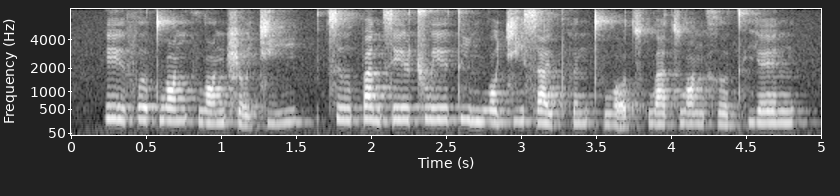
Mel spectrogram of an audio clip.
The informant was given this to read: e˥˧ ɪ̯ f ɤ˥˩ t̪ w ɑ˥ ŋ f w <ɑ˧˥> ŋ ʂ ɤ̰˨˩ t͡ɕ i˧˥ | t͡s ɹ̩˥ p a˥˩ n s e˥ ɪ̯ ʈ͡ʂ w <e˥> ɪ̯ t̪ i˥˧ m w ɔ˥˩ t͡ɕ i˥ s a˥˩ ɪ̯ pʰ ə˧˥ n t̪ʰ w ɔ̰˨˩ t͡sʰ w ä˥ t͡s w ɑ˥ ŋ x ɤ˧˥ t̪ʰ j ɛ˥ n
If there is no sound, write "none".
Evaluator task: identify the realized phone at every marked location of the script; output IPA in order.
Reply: ɑ˧˥, e˥

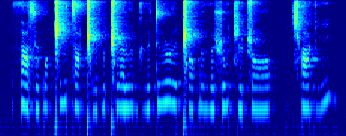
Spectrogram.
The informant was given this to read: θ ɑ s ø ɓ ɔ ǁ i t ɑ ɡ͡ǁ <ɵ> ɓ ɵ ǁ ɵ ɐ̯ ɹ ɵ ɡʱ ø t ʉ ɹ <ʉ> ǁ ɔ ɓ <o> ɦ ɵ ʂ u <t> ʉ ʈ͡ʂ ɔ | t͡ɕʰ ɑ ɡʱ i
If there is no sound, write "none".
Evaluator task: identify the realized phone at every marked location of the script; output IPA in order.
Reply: ɵ, ø, ɵ, t͡ɕ

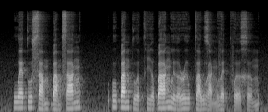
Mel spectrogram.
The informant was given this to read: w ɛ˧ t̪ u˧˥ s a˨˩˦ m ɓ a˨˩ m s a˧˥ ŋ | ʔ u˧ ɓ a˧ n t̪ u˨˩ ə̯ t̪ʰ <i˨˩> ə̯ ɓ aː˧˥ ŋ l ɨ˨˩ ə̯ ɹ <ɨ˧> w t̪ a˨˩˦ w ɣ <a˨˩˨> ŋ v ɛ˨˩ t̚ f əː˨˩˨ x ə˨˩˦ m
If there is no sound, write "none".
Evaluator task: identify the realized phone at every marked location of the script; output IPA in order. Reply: i˨˩, ɨ˧, a˨˩˨

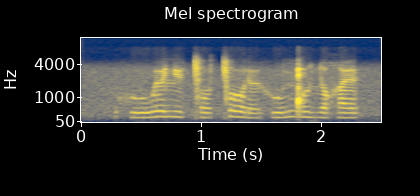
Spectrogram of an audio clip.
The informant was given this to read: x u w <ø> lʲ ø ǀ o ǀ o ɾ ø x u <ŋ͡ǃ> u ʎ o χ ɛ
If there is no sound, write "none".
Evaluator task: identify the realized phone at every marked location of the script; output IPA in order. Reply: ø, ŋ͡ǃ

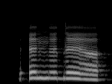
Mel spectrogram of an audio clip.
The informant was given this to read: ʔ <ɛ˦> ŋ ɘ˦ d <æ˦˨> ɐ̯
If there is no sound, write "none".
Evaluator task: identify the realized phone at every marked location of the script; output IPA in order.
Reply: ɛ˦, ɛ˦˨

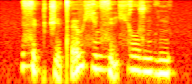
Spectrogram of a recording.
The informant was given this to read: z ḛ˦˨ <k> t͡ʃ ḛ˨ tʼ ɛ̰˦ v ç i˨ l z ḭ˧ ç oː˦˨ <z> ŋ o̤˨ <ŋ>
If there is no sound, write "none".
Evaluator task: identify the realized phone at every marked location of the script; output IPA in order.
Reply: k, z, ɲ

